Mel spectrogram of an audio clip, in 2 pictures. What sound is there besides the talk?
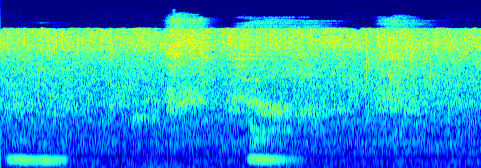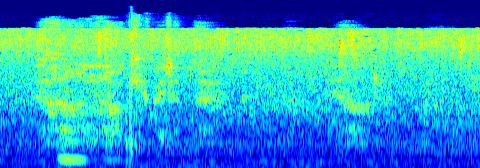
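shower running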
